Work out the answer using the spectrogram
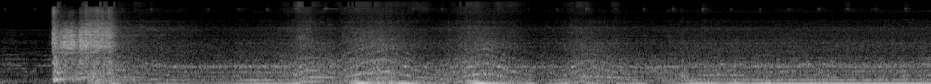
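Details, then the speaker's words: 1963 Pontiac after the knock fix, with the bolts retightened: cranks, catches, a couple of throttle blips, then settles to an even idle with no knock under the exhaust note; normal idle. "That sounds better."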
